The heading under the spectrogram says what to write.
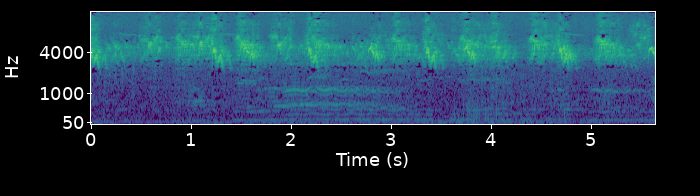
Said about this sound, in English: We've got birds on the one side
